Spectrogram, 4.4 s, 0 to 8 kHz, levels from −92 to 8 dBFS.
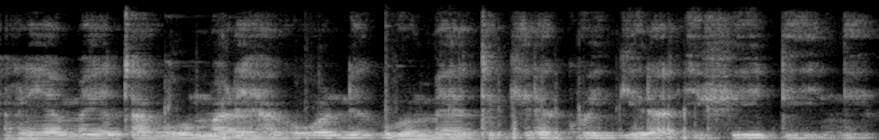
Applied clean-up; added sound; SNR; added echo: neural mask model DeepFilterNet 3.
